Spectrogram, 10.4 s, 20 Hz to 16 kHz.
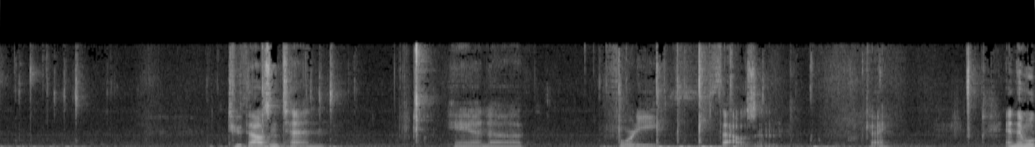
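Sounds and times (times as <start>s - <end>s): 
typing on a computer keyboard while entering values into code: 0.0s - 0.9s
speech: 2.3s - 3.4s, 4.5s - 5.4s, 6.2s - 7.9s, 8.7s - 9.0s, 10.0s - 10.3s.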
